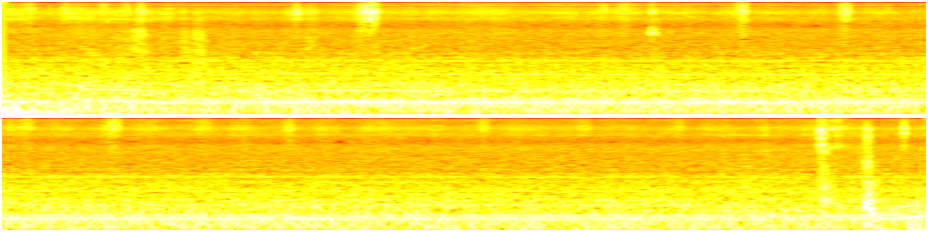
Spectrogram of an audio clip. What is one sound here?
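A car engine idles quietly.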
